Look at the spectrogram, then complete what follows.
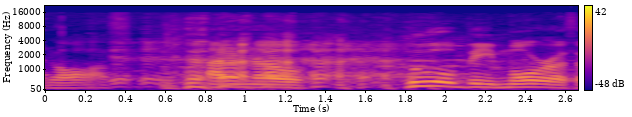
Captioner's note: laughing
